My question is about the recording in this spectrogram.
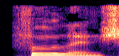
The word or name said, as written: foolishness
